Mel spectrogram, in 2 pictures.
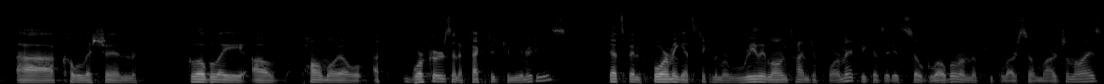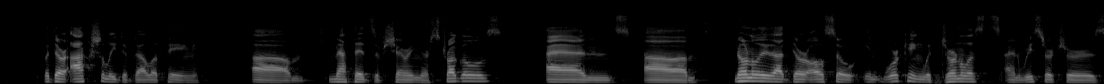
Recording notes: The opening panel of the “After Extractivism” conference. Recorded at the Haus der Demokratie und Menschenrechte.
